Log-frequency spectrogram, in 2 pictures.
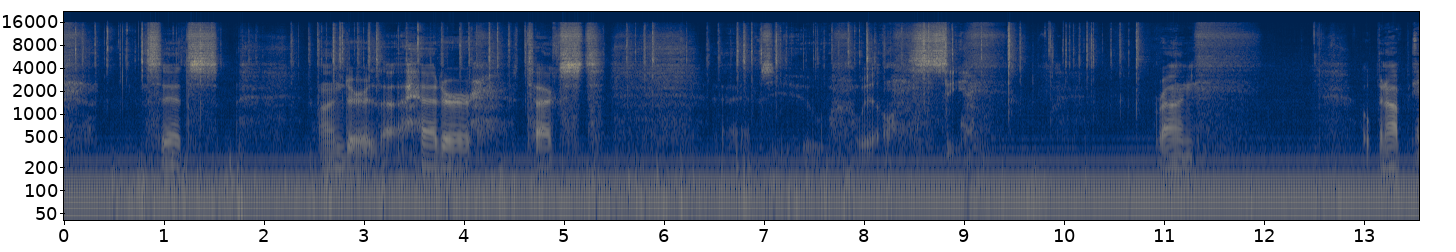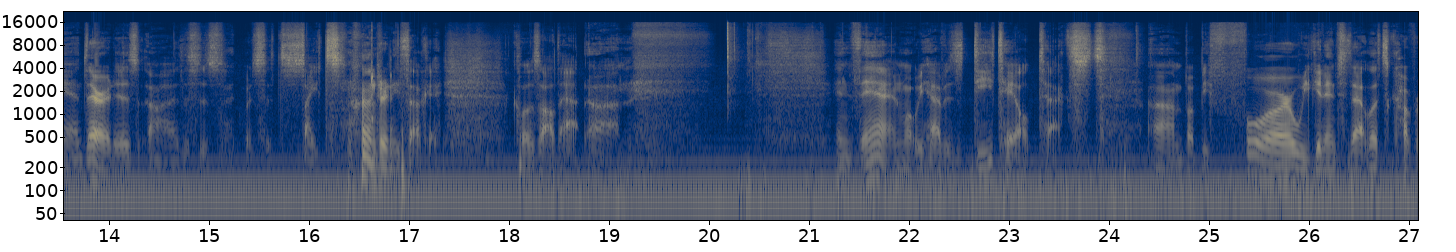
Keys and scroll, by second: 10.2 ctrl+s, 10.9 ctrl+r.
